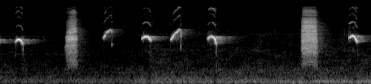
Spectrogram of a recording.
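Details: Ashy drongo song recorded in nature: clear, flicking whistled notes repeated irregularly, broken by two loud harsh rasping bursts.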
